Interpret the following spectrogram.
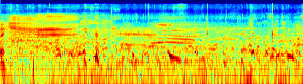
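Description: Sheep bleating, one long call near the start and another around the middle, over the chatter of a busy livestock market.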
